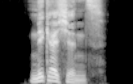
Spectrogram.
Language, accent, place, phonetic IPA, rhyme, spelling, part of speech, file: German, Germany, Berlin, [ˈnɪkɐçəns], -ɪkɐçəns, Nickerchens, noun, De-Nickerchens.ogg
- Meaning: genitive singular of Nickerchen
